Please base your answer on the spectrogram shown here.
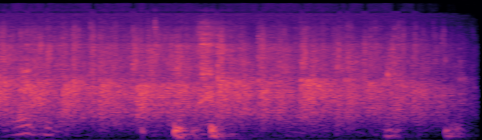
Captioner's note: audience applauding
